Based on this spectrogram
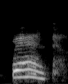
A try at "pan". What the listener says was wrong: Pan. No, no hay T, no es pant. Es pan.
